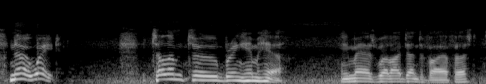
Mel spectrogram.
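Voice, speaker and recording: Brisk police inspector, lively pitch. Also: male voice. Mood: commanding. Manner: curt, probing, authoritative. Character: brisk, commanding male police chief inspector. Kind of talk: naturalistic radio drama acting. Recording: dull lo-fi radio recording, noisy.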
